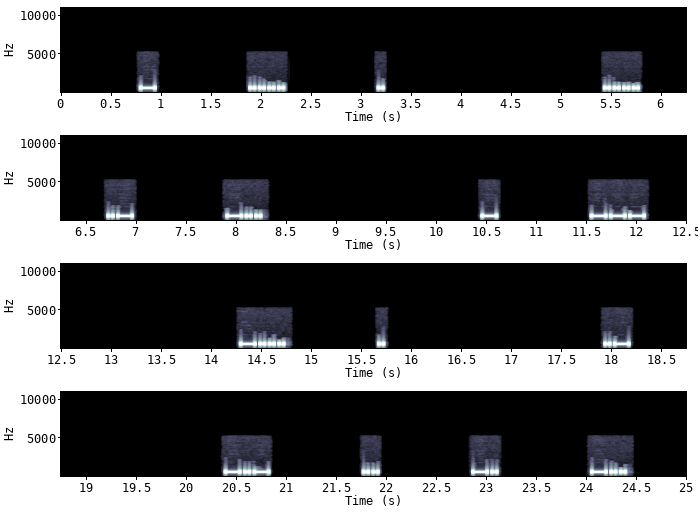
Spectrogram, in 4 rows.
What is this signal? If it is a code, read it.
Morse code, heard as a keyed tone, about 25 wpm, spaced as for 8 wpm, 600 Hz. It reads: THE HAD TO BE A KIND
